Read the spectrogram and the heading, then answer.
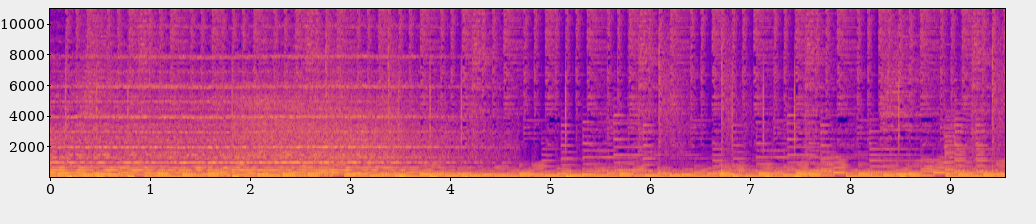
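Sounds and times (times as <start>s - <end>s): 
shaker: 0.2s - 9.5s.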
